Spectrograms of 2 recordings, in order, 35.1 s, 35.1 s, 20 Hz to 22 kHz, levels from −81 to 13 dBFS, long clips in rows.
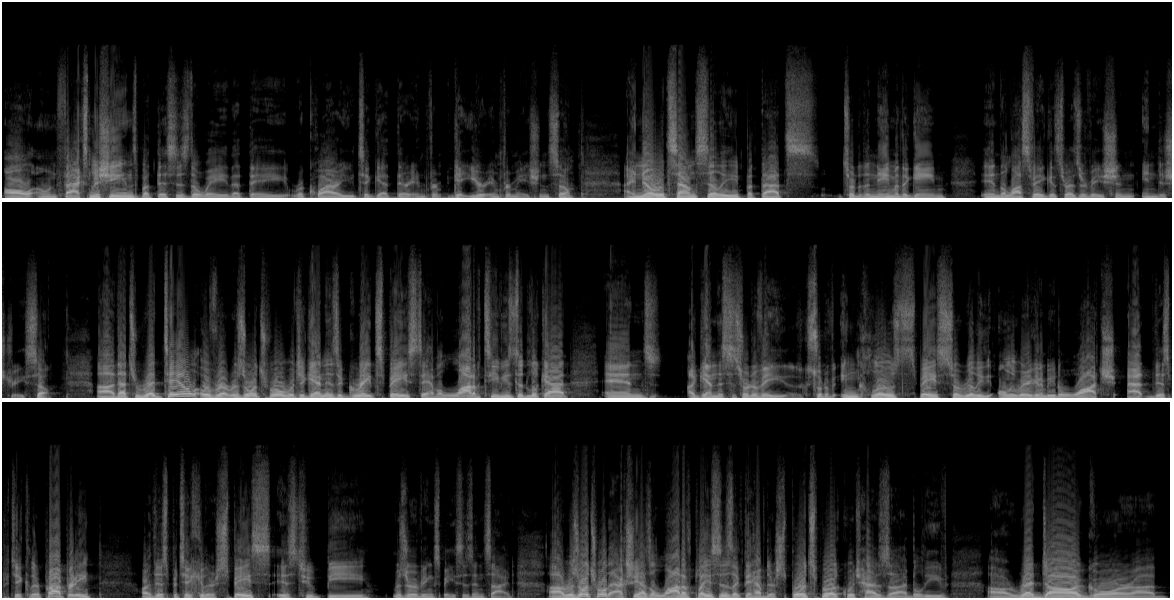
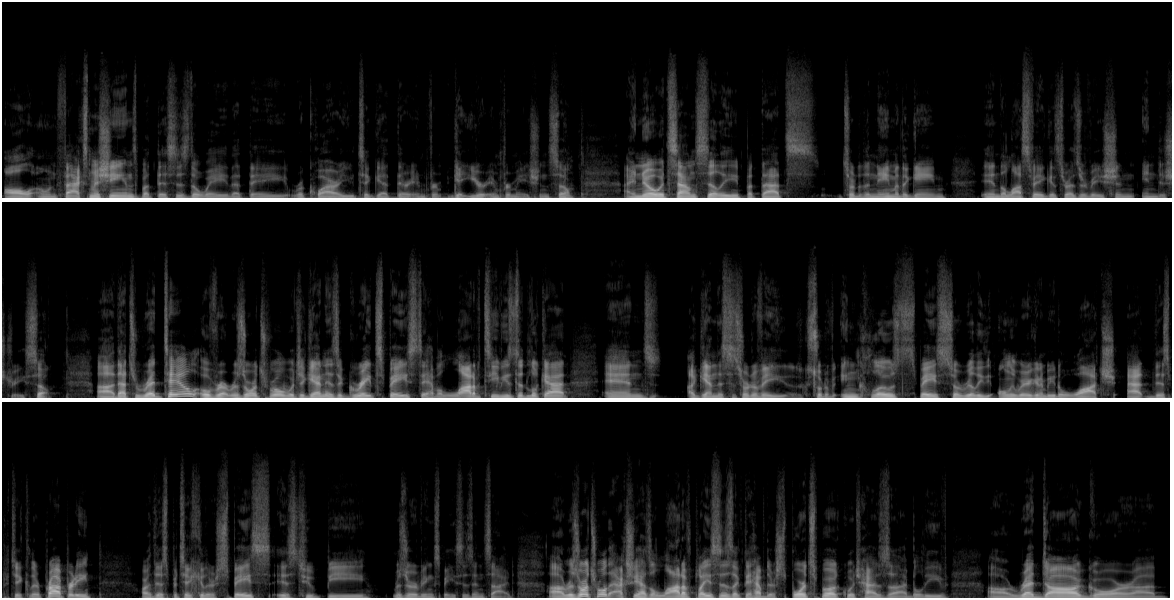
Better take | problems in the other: second | distortion; heavy; 8 dB below the speech

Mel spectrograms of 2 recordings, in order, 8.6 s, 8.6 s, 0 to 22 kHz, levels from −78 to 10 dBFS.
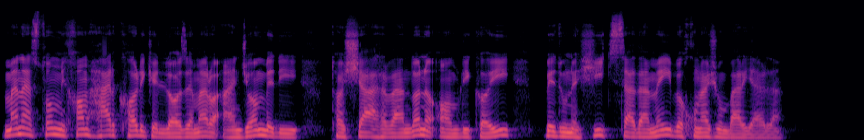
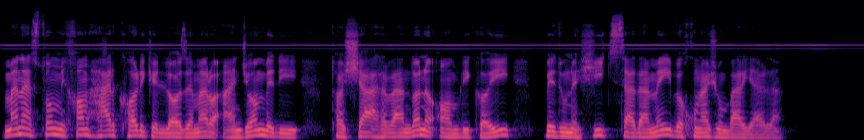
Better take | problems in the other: first | high-pitched whine; noticeable; throughout; 6 kHz, 20 dB below the speech

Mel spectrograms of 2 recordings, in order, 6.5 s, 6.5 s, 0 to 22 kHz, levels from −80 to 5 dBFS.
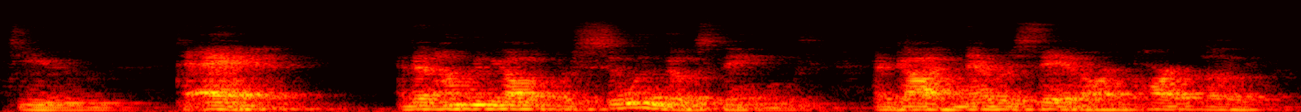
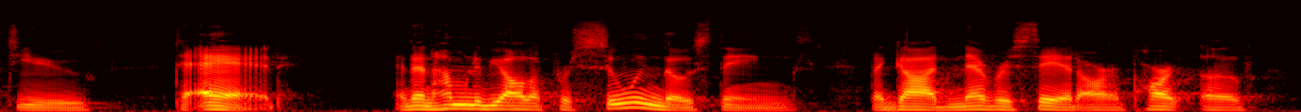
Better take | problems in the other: second | room echo; noticeable; dies away in 0.6 s // off-mic speech; far

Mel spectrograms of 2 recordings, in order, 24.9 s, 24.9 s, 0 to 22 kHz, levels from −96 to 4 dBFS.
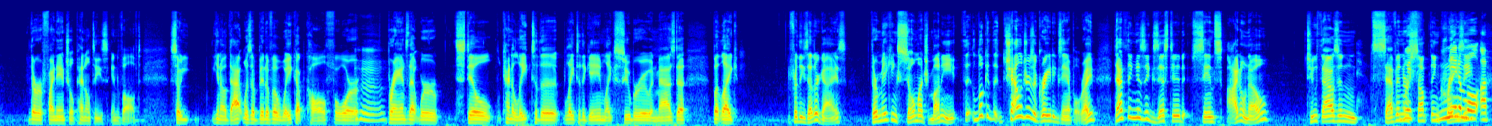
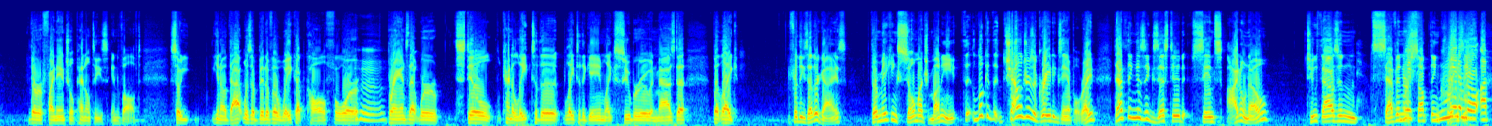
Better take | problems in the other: first | distortion; slight; 5% of the sound clipped

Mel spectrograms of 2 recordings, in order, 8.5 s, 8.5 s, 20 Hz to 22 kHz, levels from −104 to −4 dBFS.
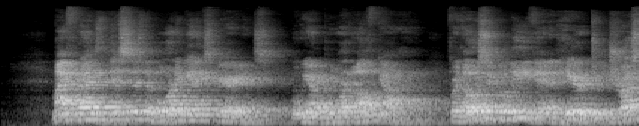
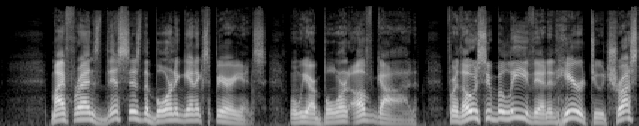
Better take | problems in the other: second | room echo; strong; dies away in 1.5 s // off-mic speech; far

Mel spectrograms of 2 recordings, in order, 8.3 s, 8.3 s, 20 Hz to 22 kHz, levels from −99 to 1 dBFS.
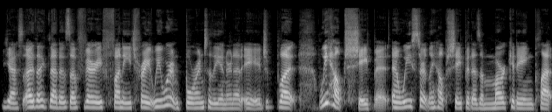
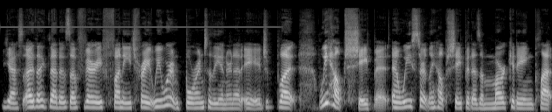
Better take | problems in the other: first | high-pitched whine; faint; until 4 s; 8 kHz, 30 dB below the speech

